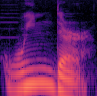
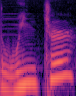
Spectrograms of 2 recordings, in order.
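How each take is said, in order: First: The middle consonant sounds like a soft D. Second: The middle consonant is a clear T sound. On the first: "it's kind of like winder" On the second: "It's not winter"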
